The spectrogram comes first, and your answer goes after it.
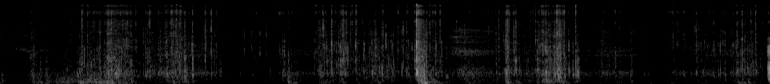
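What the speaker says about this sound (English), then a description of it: "Let's rip this off." A name label being ripped off a plastic medication container, crinkling and tearing in several bursts of close, fairly quiet rustle with short pauses between pulls, no talking.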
